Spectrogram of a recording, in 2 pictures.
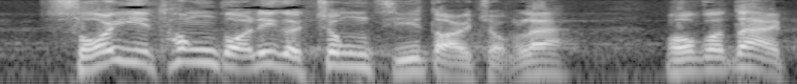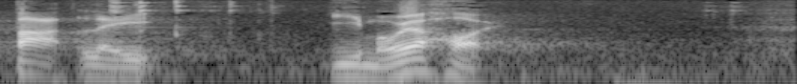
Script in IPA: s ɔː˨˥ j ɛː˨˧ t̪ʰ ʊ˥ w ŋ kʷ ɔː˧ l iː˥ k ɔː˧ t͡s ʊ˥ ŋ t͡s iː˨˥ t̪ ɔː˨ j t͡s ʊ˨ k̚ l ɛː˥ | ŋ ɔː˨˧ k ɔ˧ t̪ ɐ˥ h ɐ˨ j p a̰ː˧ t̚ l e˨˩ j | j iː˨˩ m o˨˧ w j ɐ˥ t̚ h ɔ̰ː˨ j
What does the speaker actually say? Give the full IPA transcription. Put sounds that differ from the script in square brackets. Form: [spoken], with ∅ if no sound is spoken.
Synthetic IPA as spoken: s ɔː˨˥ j [iː˨˧] t̪ʰ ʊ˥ [∅] ŋ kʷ ɔː˧ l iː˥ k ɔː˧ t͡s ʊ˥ ŋ t͡s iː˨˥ t̪ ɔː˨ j t͡s ʊ˨ k̚ l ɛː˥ | ŋ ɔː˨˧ k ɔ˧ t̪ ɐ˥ h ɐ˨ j p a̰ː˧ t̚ l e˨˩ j | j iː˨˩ m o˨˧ w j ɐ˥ t̚ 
